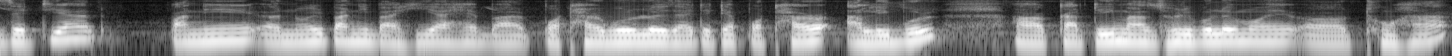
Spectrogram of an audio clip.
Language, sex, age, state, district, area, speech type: Assamese, male, 18-30, Assam, Lakhimpur, rural, spontaneous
